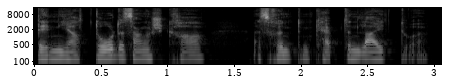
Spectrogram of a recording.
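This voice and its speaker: A Swiss German man narrating a classic novel as an audiobook, with steady storytelling. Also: mid-range voice, brisk, dry recording, studio quality. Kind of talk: scripted narration.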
